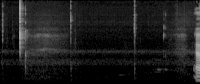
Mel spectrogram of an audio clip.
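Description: A few short, sharp clicks in an otherwise quiet room, the loudest about half a second in, then fainter single clicks about a second apart.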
